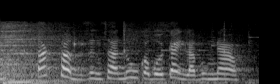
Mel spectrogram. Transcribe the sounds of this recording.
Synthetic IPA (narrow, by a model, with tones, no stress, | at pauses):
t̪aː˦˥k̚fə˧˩mzɨ˨˩˨ŋsaː˧˩nu˧kɔ˨˦ɓo˨˦jka˧˩jŋ̟laː˨˩vʊ˨˩ŋ͡mnaː˨˩w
